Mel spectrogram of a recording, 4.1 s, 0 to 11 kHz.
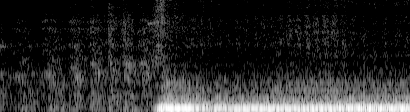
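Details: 2007 Chevy Avalanche V8, first start after DOD/AFM delete, Texas Speed performance cam, rebuilt heads and headers, DOD disabled and timing retuned in HP Tuners; brief crank, header burn-off, slightly lumpy idle with hollow header note, no engine light; normal start and idle.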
